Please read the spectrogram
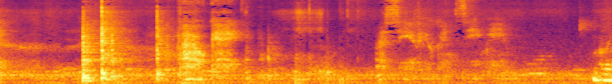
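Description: Handling noise of a phone camera being turned and set in place: a couple of sharp knocks about a second in, then soft rustles and small knocks, with faint low murmuring.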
